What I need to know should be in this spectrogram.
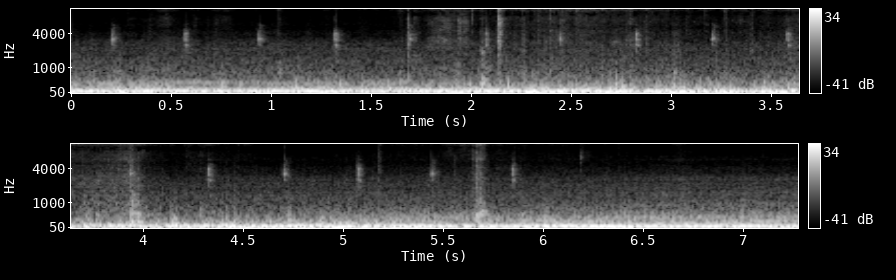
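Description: A heavy, steady low hum droning under the car while driving, typical of a worn wheel hub bearing. Cause suspected, not confirmed.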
